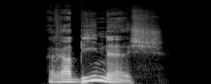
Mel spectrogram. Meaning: rabbinical (referring to rabbis, their writings, or their work)
- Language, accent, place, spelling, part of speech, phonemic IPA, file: German, Germany, Berlin, rabbinisch, adjective, /ˌʁaˈbiːnɪʃ/, De-rabbinisch.ogg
